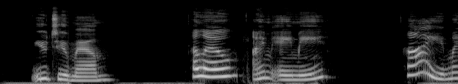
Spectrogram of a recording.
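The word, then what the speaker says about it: Aimee: is your name not Amy am no but it sounds the same how do you spell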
